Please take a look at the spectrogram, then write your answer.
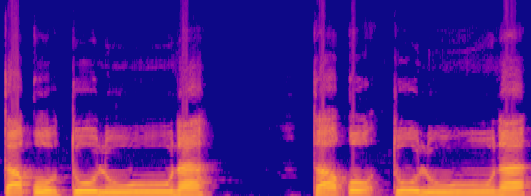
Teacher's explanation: تا کو قاف کے ساتھ ملائیں گے، قاف کو موٹا کرنا ہے، قاف کے اوپر قلقلہ کریں گے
